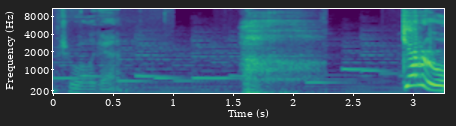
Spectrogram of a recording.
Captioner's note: sighs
